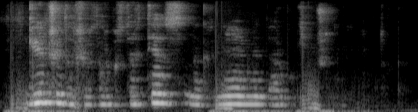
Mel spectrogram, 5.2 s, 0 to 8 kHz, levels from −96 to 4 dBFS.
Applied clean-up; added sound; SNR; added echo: neural separator model SepFormer DNS4.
